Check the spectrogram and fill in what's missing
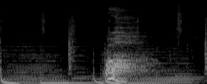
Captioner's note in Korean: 아파하는소리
